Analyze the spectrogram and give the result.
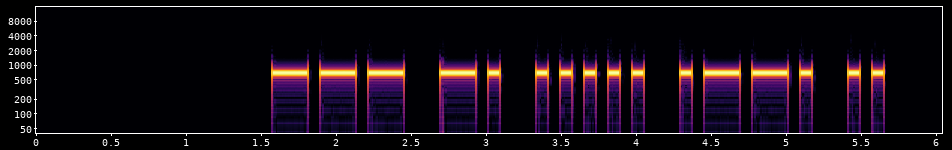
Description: Morse code, heard as a keyed tone, about 15 wpm, 700 Hz. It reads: ON5PI
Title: DXCC-100 Call Signs - 5 Characters - Repeated 3x - 15wpm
